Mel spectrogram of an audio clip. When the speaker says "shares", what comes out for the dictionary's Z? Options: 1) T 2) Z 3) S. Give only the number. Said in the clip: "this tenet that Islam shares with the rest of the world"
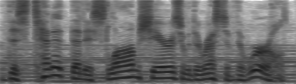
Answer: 2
